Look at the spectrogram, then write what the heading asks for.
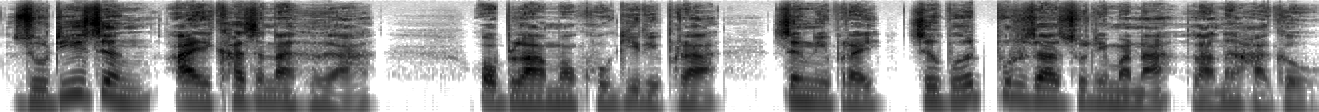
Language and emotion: Bodo, fearful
